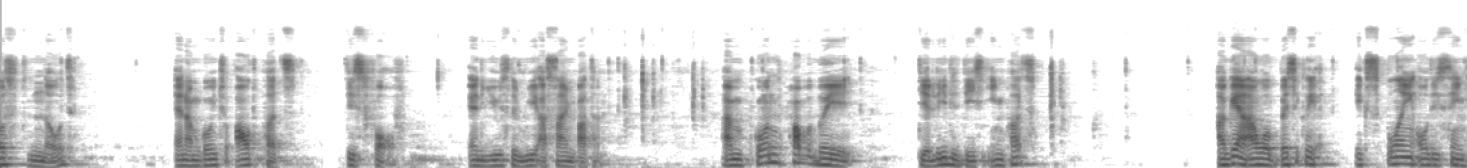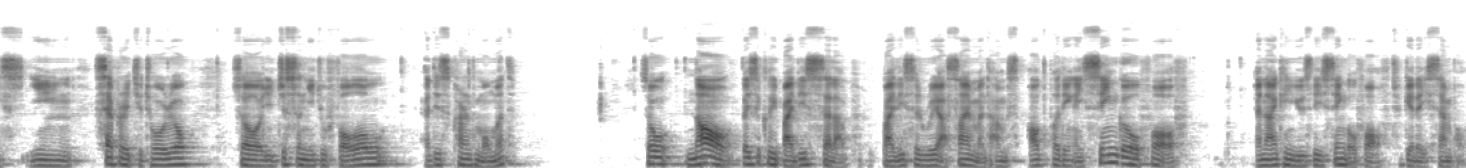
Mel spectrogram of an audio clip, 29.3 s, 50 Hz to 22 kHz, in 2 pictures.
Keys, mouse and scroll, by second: 2.1 click, 5.0-9.9 drag, 12.7 click, 20.4 click, 27.3 click.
